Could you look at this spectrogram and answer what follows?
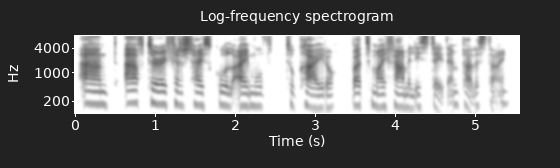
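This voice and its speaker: A woman in her forties, born in Syria and raised in Gaza, speaking as a podcast guest in a thoughtful, pausing way over a video call. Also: deep voice, steady tone, bright, forceful tone, no echo, studio quality. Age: 40s. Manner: thoughtful, searching for words with many pauses. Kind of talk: reflective interview conversation.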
